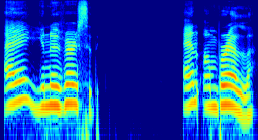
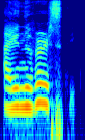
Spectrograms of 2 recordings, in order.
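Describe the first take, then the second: First: Slowly, each sound separated; slow clear model. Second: Said in the usual way. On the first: Shown as a demonstration. Teacher modelling the answer for students, slow and clear. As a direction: spell it out for beginners. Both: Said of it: "فهنقول".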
